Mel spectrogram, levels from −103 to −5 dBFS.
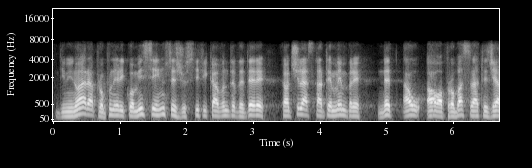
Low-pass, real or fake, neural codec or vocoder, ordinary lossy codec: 7.2 kHz; fake; codec, 16 kHz, 0.8 kbps, ZipCodec; Opus, 24 kbps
